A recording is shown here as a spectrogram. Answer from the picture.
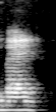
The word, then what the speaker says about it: Hemant: No, this would hopefully prevent my American friends or English friends from mispronouncing my name. So they would frequently call me Hemant.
